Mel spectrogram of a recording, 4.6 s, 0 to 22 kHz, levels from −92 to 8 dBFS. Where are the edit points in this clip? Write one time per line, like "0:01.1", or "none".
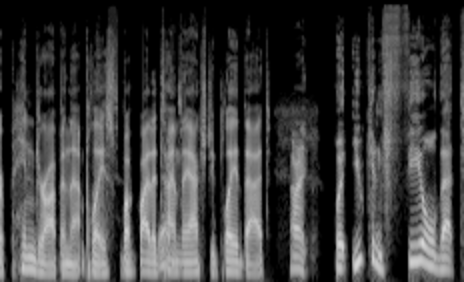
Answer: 0:02.9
